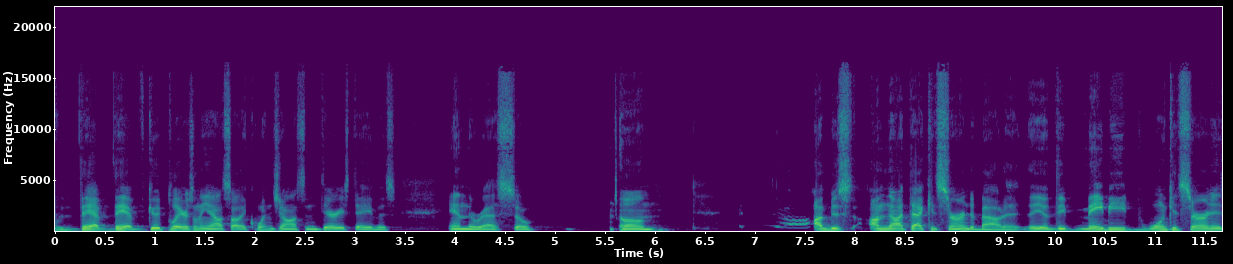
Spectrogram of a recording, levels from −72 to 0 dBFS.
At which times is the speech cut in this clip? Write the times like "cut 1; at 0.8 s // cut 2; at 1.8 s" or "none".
none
